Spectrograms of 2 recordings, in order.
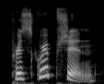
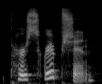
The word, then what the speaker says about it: prescription: write you a prescription some people might say prescription wow okay I I didn't even notice and I was doing it while I was telling you guys not to do it that's embarrassing prescription a doctor writes you a prescription not a prescription uh when you go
